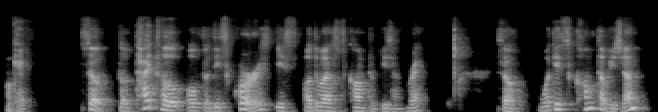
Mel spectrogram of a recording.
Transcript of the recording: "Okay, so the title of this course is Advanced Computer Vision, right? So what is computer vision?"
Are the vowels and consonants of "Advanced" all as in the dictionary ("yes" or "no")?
no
